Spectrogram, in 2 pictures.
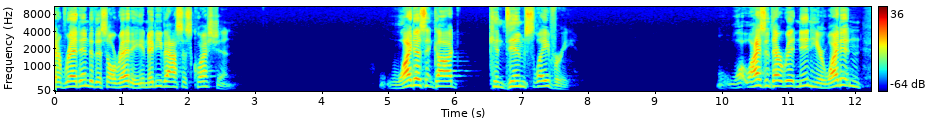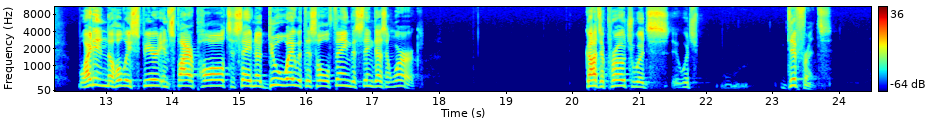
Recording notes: live stream of our Sunday worship gathering at Dublin Bible Church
